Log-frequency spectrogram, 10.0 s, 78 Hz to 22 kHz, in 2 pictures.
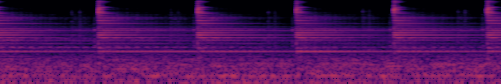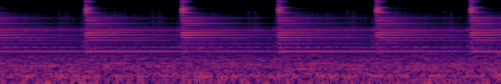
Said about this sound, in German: Mehr als 2 Stunden vergingen und lediglich eine Uhr an der Wand tickte leise.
